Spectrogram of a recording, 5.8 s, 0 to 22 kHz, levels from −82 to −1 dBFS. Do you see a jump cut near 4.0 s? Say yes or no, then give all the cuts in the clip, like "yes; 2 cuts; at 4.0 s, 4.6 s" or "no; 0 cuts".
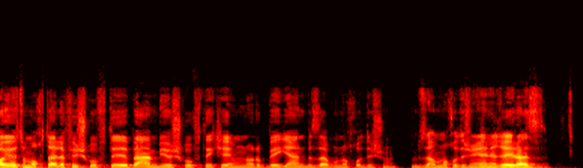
yes; 1 cut; at 4.0 s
